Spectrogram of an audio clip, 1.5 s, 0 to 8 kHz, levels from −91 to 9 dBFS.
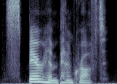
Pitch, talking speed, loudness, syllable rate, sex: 210 Hz, 125 wpm, -16 LUFS, 3.9 syllables/s, female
